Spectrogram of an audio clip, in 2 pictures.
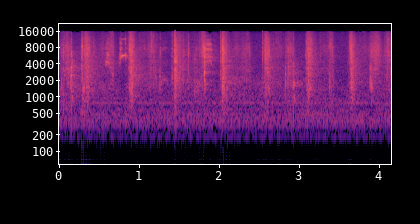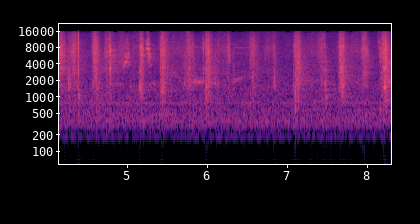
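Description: Tarot cards are shuffled by hand in quick riffling bursts, close and fairly quiet, repeating steadily without talk.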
